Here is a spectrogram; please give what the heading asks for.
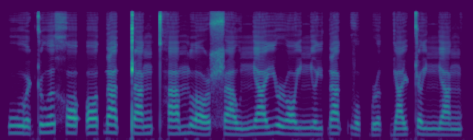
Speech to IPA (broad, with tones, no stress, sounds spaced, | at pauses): w u˨˩˨ ə̯ ʈ u˧˥ ə̯ x ɔ˧˥ ʔ ɔ˧˥ ɗ a˦˥ t̚ ʈ a˧˥ ŋ t̪ʰ a˧˥ m l ɔ˨˩˦ ʂ a˨˩ w ɲ a˧˥ j ɹ ɔ˧ j ɲ ə˧ j ɗ a˦˥ k̚ v o˨˩ p̚ ɹ ə˨˩ k̚ j a˧˥ j ʈ ə˧ j ɲ a˧ ŋ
